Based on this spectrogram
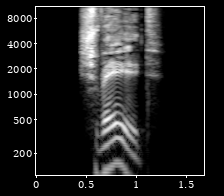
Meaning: inflection of schwellen: 1. second-person plural present 2. plural imperative
- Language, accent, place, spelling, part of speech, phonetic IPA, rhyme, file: German, Germany, Berlin, schwellt, verb, [ʃvɛlt], -ɛlt, De-schwellt.ogg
